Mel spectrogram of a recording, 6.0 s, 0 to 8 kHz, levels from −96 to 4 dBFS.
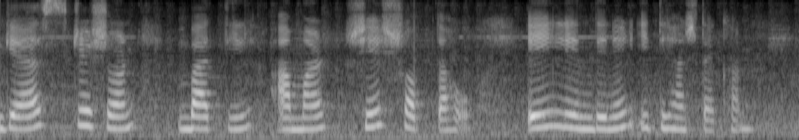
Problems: constant background noise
